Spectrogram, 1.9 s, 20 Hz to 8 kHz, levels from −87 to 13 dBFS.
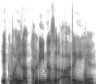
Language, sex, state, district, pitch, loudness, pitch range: Hindi, male, Jharkhand, Ranchi, 185 Hz, -12 LUFS, 140-195 Hz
